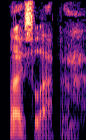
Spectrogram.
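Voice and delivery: ordinary delivery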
